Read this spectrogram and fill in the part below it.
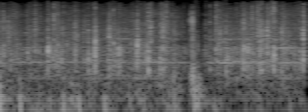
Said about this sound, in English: Again, a round of applause for everyone.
